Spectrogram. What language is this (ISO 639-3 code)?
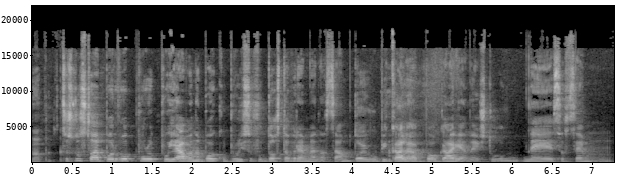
bul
